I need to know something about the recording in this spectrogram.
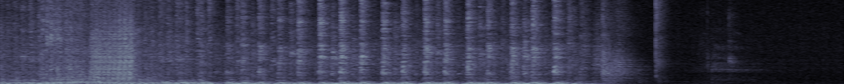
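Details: Engine after starter clutch repair, reassembled: crisp, even firing that picks up cleanly on each throttle blip, then shuts off; runs healthy.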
